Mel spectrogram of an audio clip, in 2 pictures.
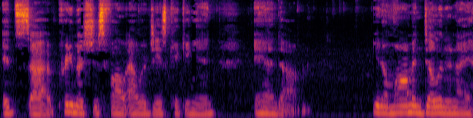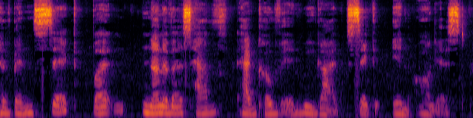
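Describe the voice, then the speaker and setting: A woman with a hoarse, congested voice, chatting casually in a crafting vlog, rambling with many ums and restarts. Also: lowish voice, steady tone, a little slow. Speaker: crafting vlogger.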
